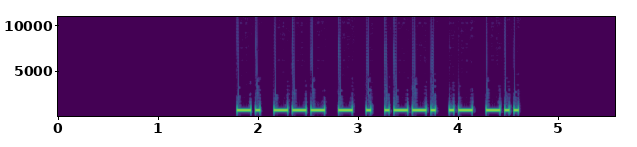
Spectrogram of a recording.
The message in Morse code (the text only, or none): NOTEPAD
